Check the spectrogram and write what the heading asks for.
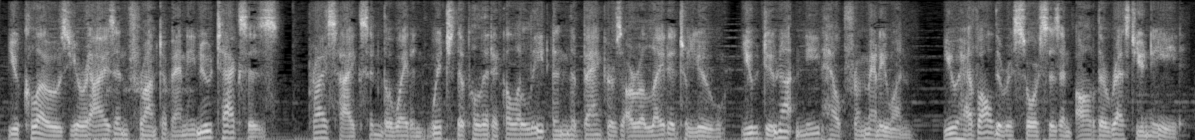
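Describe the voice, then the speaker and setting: A man speaking through a disguised deep voice effect, reading a scripted address slowly and without emotion. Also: darkish tone. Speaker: anonymous spokesman.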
